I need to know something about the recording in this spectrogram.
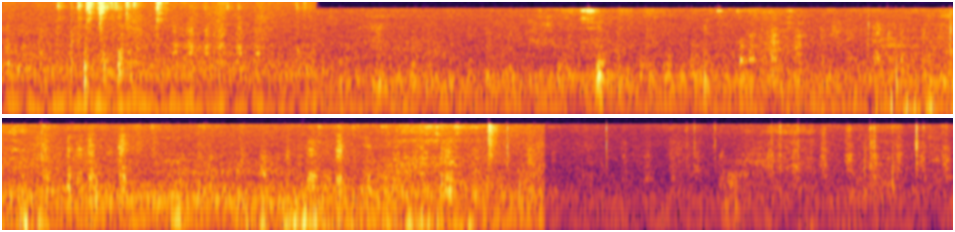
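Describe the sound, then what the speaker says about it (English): An Akita dog panting close by in quick, rhythmic breaths with occasional faint whimpers and small rustles, steady for about fifteen seconds before the sound drops quieter near the end. "Waking up to my dog destroying everything."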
